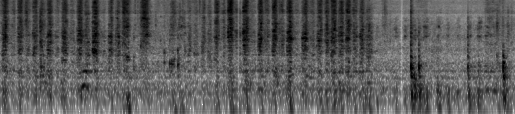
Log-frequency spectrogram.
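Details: Rottweiler giving birth to puppies, panting rapidly in steady broadband bursts of breath, several per second, with a few faint tonal sounds near the end.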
